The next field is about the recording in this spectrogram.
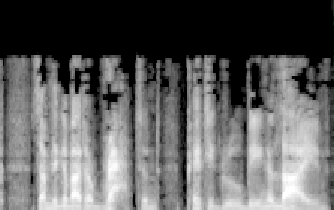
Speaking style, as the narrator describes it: spat Snape

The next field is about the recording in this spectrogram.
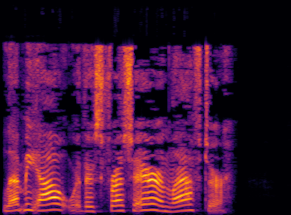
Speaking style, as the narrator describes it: a voice within me cries

